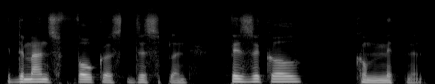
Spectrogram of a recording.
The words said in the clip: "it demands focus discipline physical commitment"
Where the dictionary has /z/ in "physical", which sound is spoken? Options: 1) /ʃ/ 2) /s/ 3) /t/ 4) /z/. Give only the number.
4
